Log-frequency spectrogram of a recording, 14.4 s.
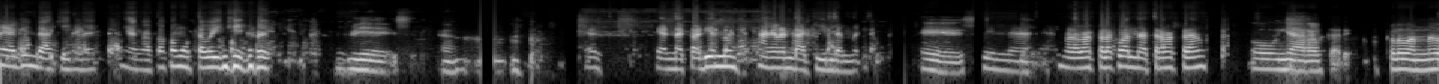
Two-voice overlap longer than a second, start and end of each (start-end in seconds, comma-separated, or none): none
